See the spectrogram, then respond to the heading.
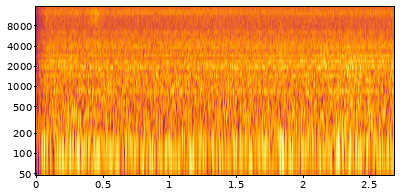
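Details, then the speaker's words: Original Raspberry Pi PoE HAT fan at lowest speed, after the new PoE+ HAT, normal: faint steady airy hiss with soft hum, no ticking or rattle. "here are both poe hat fans at the lowest speed first the new poe plus hat and then the poe hat"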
